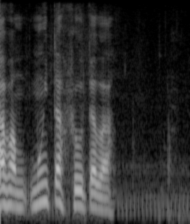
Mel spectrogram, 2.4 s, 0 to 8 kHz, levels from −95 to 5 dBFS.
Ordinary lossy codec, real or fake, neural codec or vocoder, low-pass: none; real; none; none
